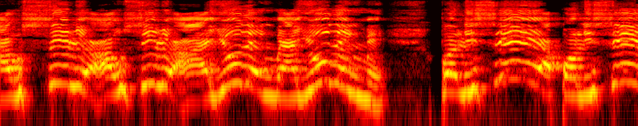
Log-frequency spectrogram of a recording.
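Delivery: play-acted, contained, restrained crying out. Retelling screaming for help when held: imitating her own shouting. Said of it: "gritaba yo así".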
